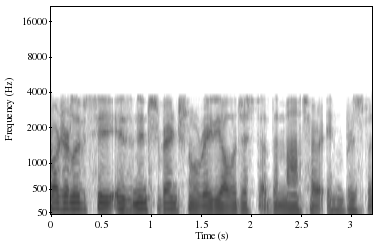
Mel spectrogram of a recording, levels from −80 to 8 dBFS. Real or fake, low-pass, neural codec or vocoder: fake; 3.6 kHz; vocoder, 44.1 kHz, 80 mel bands, Vocos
